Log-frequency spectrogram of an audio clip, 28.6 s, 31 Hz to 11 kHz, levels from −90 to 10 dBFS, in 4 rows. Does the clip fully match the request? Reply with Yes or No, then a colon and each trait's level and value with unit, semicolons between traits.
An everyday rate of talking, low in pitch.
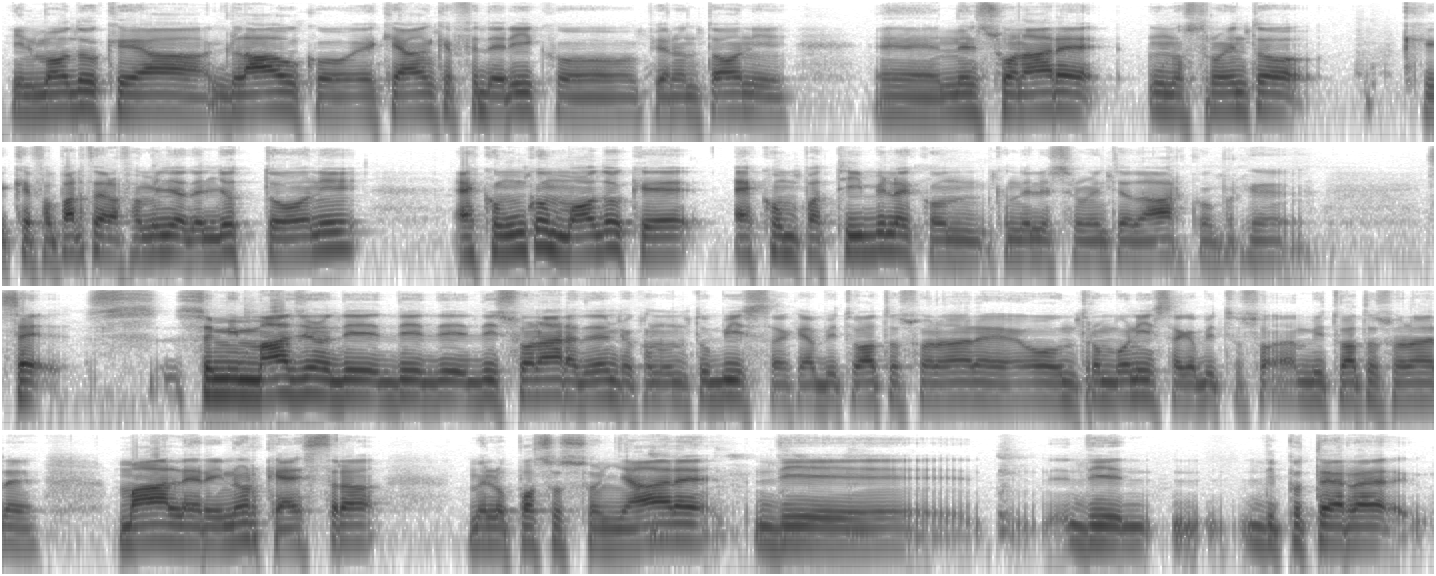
Yes: average, 160 wpm; low, 115 Hz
